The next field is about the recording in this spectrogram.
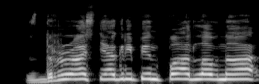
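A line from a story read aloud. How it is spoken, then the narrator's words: Yell. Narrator (Russian): завопил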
